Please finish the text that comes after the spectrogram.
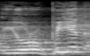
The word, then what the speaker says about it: European: يا مستر ما احنا خدنا في ابتدائي زمان طبعا مش عندنا الحمد لله اني أو European اولها اي والاي من الفايف فاولز اي واي واي والاو واليو.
